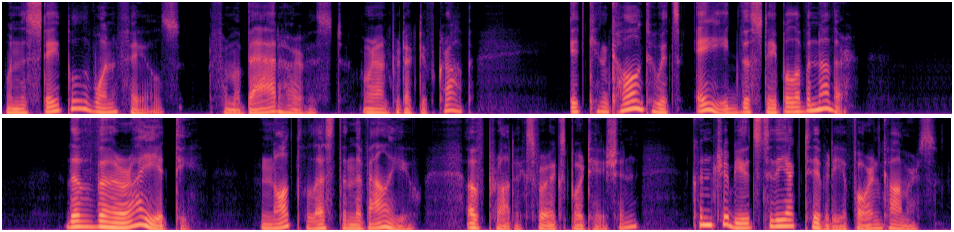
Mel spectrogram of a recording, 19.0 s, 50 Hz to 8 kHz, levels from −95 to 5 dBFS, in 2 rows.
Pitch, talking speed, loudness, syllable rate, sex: 115 Hz, 130 wpm, -22 LUFS, 4.8 syllables/s, male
